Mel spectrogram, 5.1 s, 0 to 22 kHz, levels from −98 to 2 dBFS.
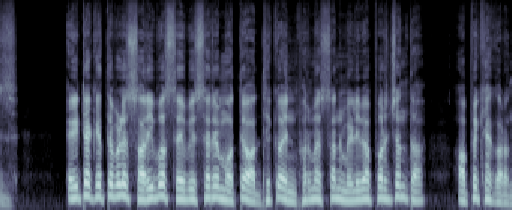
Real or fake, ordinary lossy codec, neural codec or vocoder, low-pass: fake; none; vocoder, 48 kHz, 128 mel bands, Vocos; none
